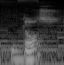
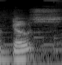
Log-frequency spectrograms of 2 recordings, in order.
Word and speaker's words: DOS: Basically because DOSBox is an emulator for DOS or DOS, depending on how you want to pronounce it.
